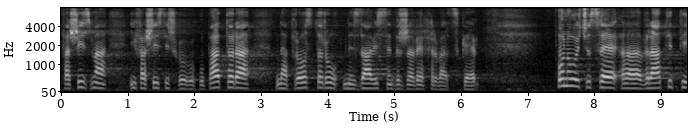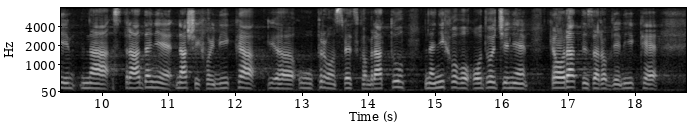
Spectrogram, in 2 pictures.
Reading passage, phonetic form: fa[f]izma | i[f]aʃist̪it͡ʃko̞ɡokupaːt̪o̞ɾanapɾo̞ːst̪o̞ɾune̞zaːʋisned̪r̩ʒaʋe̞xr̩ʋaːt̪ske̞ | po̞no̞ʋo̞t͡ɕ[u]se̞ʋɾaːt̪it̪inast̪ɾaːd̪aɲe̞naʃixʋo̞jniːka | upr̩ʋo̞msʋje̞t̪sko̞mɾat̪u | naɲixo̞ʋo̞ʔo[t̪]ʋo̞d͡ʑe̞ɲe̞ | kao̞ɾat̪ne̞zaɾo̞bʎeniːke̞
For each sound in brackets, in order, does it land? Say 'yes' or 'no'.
no, yes, yes, no

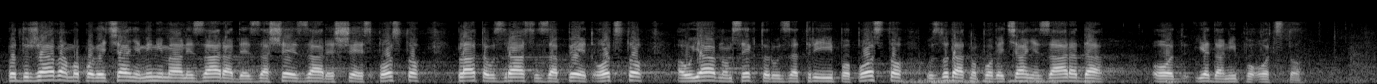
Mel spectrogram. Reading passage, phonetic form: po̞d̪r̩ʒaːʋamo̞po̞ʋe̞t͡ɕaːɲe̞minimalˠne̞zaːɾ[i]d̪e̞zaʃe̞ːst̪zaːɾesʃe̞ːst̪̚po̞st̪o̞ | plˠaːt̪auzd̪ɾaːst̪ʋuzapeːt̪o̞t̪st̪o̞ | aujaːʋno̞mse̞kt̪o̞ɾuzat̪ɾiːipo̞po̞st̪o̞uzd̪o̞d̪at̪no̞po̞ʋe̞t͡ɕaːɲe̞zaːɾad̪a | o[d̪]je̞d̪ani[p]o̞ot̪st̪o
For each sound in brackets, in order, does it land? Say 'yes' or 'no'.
no, yes, yes

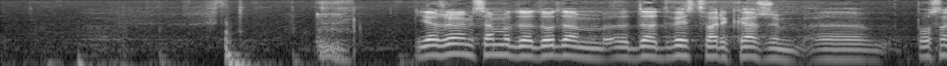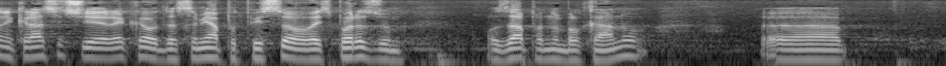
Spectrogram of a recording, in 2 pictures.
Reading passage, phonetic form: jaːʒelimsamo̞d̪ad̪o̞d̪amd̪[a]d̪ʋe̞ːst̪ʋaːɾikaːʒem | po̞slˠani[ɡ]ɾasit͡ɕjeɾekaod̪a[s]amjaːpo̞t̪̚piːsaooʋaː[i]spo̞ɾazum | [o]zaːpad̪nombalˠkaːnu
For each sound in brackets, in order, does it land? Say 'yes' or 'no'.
yes, no, yes, no, yes

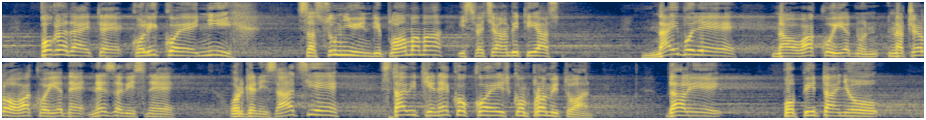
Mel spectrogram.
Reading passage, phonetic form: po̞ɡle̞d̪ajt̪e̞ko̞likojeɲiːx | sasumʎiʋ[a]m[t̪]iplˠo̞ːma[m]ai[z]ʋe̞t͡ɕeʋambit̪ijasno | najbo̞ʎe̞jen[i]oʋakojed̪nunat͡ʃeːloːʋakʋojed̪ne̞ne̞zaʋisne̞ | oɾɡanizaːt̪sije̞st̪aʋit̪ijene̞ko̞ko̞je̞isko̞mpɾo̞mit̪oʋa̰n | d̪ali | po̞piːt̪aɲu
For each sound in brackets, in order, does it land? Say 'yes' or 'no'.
no, no, yes, no, no

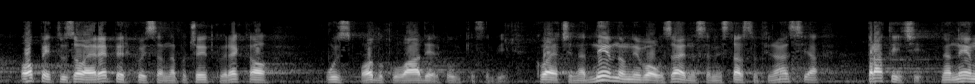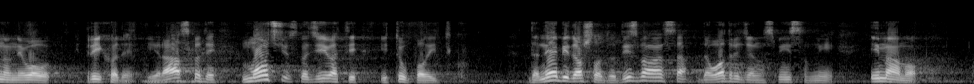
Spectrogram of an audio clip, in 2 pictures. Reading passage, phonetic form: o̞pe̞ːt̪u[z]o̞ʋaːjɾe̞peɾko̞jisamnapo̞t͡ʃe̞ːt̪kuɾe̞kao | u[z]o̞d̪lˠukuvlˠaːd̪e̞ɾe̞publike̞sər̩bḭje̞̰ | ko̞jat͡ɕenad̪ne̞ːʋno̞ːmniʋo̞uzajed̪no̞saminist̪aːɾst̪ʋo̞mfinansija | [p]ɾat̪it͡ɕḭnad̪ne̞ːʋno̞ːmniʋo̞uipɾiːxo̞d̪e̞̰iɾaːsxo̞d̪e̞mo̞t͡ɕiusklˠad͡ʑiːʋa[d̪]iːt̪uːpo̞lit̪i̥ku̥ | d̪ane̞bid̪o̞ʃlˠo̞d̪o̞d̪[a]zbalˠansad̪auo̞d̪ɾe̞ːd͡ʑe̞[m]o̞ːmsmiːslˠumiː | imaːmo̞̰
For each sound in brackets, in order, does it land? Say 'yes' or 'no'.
yes, yes, yes, no, no, no

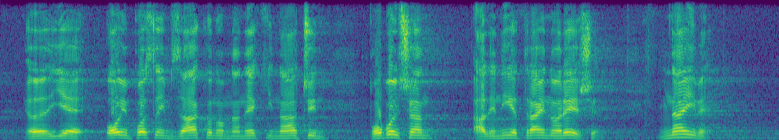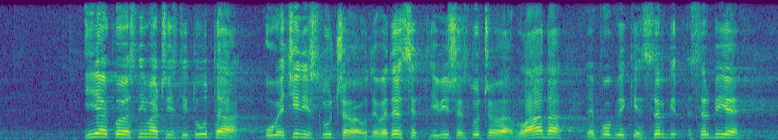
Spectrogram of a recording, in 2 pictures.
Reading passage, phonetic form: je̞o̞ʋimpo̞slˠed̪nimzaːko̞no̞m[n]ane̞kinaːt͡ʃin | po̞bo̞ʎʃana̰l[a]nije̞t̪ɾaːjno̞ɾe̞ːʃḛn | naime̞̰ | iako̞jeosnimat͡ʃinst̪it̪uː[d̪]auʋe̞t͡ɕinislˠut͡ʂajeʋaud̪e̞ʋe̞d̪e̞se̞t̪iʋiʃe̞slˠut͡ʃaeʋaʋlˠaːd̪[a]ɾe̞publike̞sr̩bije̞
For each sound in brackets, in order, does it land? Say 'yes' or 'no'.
yes, no, no, yes

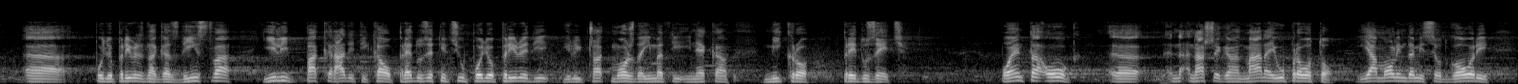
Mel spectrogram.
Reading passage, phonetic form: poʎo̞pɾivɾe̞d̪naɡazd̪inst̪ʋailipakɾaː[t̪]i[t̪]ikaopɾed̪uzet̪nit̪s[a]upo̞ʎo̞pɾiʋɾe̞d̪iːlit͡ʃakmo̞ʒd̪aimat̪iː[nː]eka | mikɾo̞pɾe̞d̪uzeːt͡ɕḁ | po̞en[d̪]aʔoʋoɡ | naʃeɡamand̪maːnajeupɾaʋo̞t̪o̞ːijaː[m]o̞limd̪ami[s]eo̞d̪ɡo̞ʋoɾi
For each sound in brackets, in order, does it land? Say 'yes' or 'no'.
no, yes, no, no, no, yes, yes

